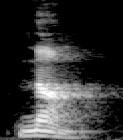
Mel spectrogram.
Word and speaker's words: none: the next one is none not as in holy person none as in not one none that's known isn't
